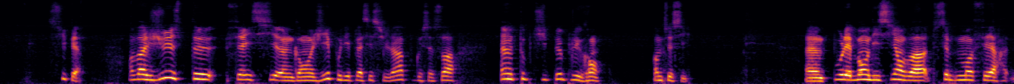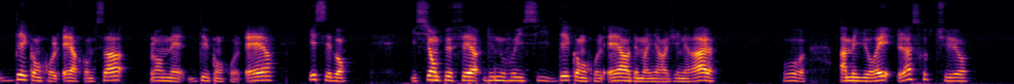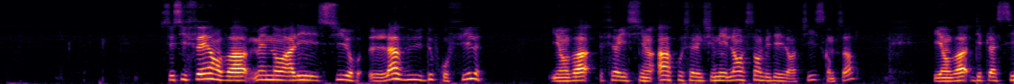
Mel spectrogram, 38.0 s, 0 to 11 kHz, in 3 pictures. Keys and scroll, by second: 2.9 g, 11.7 ctrl+r, 18.4 ctrl+r, 24.2 a, 25.5 z, 29.8 ctrl+KP_3, 31.0 a, 33.7 a, 33.9 a, 34.6 a, 35.0 a.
